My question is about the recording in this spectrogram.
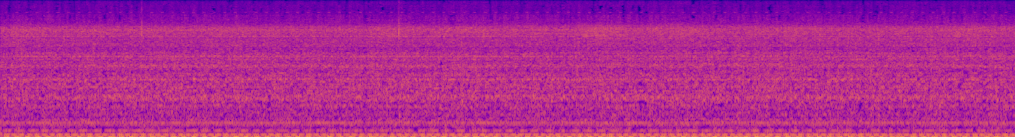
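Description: A steady low mechanical drone with a fast, even pulse, unchanging throughout.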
